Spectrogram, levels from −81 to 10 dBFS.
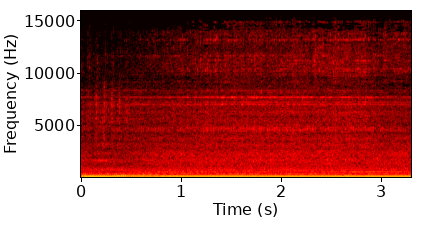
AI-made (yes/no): no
